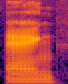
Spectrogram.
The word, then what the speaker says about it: Aang: Like, I was sitting there like this, and to go Ong, and I go Ang.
